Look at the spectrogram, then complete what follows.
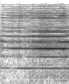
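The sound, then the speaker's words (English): A single loud, sustained air horn blast, blown on a show about the NCAA basketball tournament bracket, with a harsh, steady multi-tone blare held for about a second and a half with no voices over it. “Let's blow an air horn and we'll get to work discussing the Midwest region.”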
